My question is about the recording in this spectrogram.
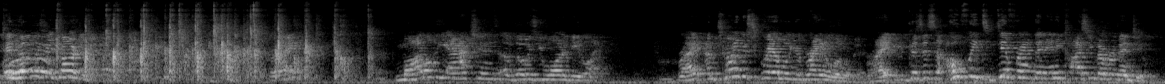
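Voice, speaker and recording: A man delivers a punchy motivational seminar to a live audience, hammering points home by repeating them. His voice sits high and leaps around animatedly. It is captured from across a reverberant room, with a faint hiss of background noise. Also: brisk. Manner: energetic and emphatic, repeats phrases and tags lines with "right?". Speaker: motivational event speaker. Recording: echoey room, far from mic, faint noise.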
